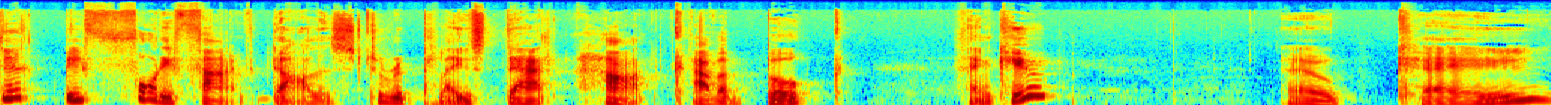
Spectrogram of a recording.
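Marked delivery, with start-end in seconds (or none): 0.0-7.0 put-on mean, higher-pitched sing-song voice. Retelling what the librarian said about a written-in book: imitating the librarian's meanest voice. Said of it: "she says in her meanest voice".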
